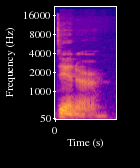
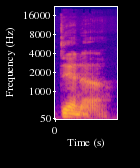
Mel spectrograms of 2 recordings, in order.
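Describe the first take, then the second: First: A strong R sound is heard at the end. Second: No R sound is heard at the end. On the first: "with that strong R sound at the end" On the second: "in a non-rhotic accent"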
